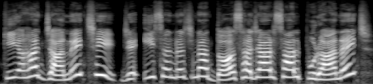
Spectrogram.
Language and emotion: Maithili, surprised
